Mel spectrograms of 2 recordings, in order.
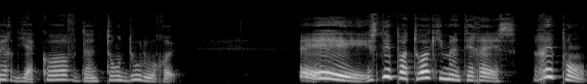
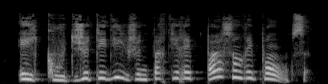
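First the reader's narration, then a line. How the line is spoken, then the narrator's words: Exasperated exclamation. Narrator (French): s'écria Ivan exaspéré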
